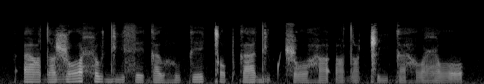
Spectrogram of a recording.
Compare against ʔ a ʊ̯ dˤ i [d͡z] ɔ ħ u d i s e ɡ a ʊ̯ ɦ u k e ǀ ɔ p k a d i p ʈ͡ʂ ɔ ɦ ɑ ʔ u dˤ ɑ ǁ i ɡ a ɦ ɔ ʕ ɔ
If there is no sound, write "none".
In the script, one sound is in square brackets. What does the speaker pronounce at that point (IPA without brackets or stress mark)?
ʐ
